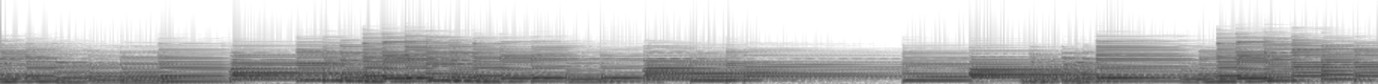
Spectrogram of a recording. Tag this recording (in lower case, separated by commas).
keyboard (musical), piano, electric piano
